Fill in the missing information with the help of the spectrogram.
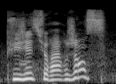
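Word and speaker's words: Puget-sur-Argens: On prononce bien le S, hein, Guillaume? Puget-sur-Argence? Ouais, sur Argence.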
